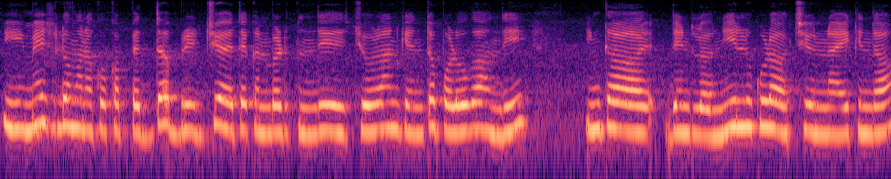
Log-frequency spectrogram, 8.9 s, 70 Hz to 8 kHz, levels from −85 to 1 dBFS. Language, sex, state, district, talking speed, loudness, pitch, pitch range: Telugu, female, Andhra Pradesh, Guntur, 135 wpm, -15 LUFS, 255 Hz, 245-265 Hz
